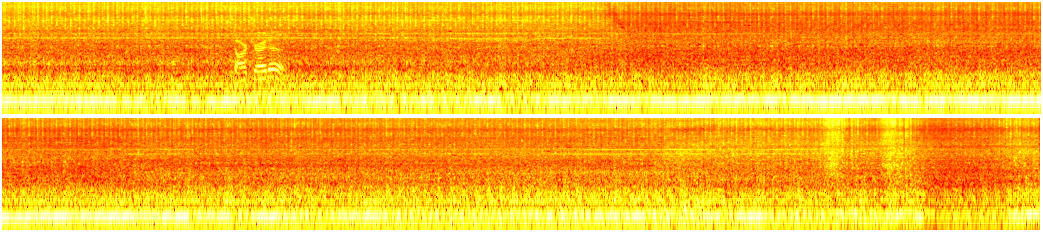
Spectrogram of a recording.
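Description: A car engine idles with a steady, low, rumbling hum.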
